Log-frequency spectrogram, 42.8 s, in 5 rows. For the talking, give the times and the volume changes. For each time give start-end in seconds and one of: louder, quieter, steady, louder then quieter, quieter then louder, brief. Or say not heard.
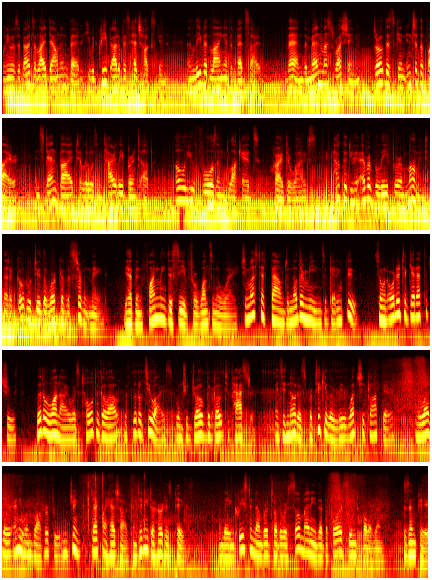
0.0-42.7 steady.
